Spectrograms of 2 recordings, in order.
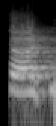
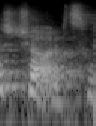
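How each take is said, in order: First: Said in the usual way. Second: "शर्ट्स" closed with a ts sound; plural ending sounded. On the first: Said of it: "नहीं बोलते". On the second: Shown as a demonstration. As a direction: give "शर्ट्स" as the correction, final s audible. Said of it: "शर्ट नहीं बोलते".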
